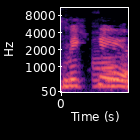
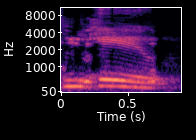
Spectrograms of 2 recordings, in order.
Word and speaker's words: Mikhail: Did I pronounce the name properly? I said Mikhail or It's Mikhail. It's Mikhail.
